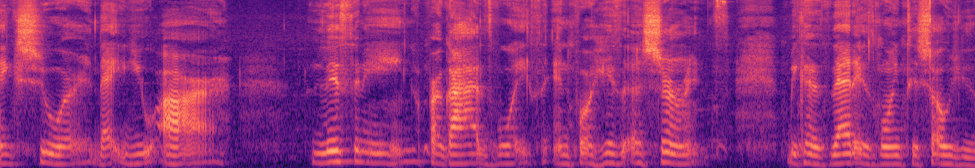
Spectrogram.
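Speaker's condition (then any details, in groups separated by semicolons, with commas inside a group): Cerebral palsy, spastic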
